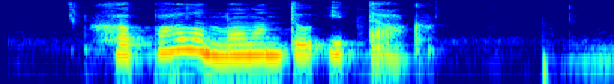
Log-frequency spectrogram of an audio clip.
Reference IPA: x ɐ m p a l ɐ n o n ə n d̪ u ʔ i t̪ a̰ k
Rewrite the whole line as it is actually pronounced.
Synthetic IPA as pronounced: x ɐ p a l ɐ m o m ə n t̪ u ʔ i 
